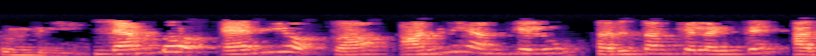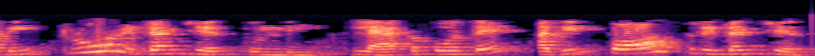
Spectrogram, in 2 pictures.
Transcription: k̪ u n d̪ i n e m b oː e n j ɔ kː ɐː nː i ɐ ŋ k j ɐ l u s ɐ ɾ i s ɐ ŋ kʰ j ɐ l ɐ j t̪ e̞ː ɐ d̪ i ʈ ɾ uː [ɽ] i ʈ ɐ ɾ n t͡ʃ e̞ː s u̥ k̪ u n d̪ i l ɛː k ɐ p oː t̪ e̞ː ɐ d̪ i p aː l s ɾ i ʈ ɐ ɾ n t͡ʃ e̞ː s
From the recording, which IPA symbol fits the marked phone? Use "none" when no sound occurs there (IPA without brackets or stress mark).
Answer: ɾ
